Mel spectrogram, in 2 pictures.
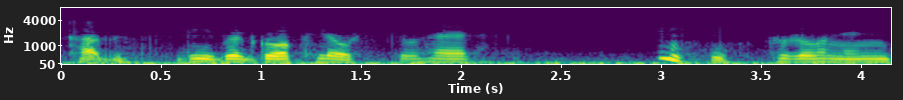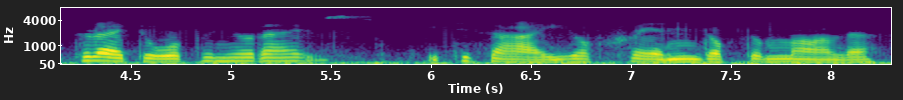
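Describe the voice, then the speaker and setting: A woman's voice: sits low, unhurried. A solemn, pleading European lady scientist speaks with earnest compassion. It is old radio drama, thin and tinny with faint hiss. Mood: solemn, tender. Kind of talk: 1930s radio acting. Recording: tinny, hissy 1930s radio recording.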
